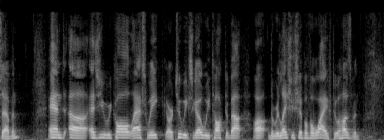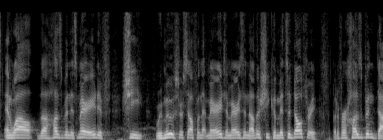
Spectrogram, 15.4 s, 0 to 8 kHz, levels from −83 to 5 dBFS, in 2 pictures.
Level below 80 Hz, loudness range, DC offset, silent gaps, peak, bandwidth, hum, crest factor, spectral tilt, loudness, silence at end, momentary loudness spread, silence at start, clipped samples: -54 dBFS; 2 LU; under 0.1%; none; -4 dBFS; 7.6 kHz; none; 16 dB; -7.5 dB/octave; -21 LUFS; 0 s; 9 LU; 0 s; under 0.1%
